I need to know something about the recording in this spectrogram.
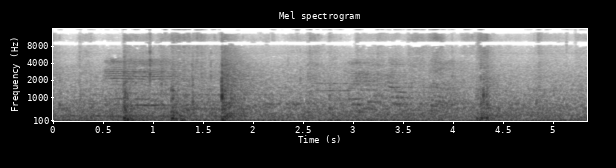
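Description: Cardboard boxes thump and scrape as they are dropped and handled.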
